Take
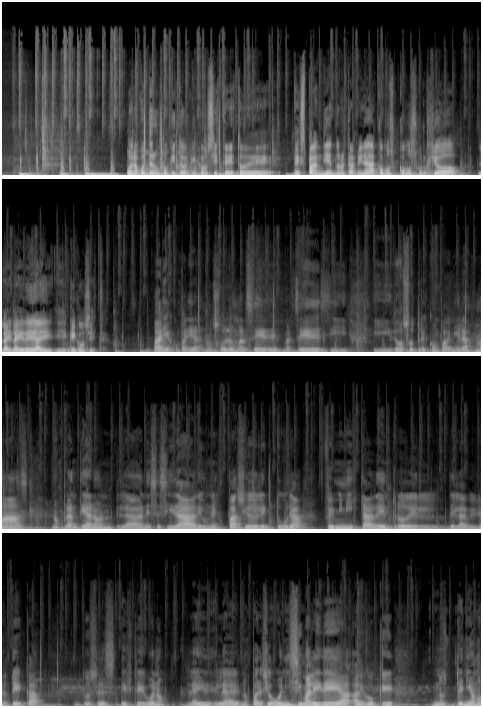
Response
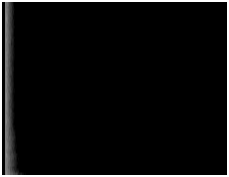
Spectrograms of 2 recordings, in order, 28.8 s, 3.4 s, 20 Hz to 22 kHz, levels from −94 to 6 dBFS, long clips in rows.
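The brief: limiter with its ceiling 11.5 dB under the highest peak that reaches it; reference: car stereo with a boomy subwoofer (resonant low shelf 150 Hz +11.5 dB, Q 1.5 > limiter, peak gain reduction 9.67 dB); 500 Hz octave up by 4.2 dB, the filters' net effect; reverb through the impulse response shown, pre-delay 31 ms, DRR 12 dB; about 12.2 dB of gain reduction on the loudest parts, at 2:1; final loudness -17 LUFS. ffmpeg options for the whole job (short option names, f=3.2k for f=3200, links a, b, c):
-filter_complex "[0:a]equalizer=f=500:t=o:g=6,acompressor=threshold=-34dB:ratio=2,alimiter=limit=-24dB:level=0:latency=1,asplit=2[a][b];[1:a]atrim=start_sample=2205,adelay=31[c];[b][c]afir=irnorm=-1:irlink=0,volume=-15.5dB[d];[a][d]amix=inputs=2:normalize=0,lowshelf=f=150:t=q:w=1.5:g=11.5,volume=13dB,alimiter=limit=-5.5dB:level=0:latency=1"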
